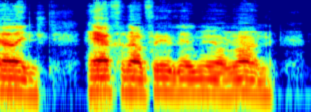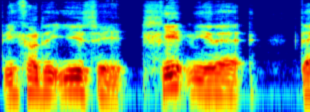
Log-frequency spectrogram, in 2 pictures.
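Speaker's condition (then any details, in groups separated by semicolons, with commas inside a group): Cerebral palsy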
